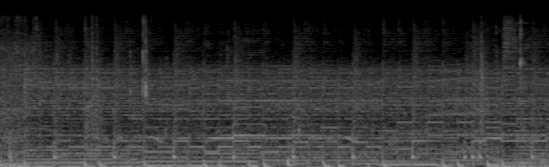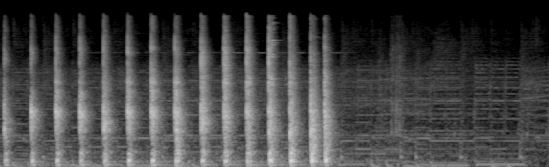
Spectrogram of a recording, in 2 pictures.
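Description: Claw hammer driving a nail into wood: a run of about seventeen quick, even strikes, roughly three and a half a second, growing louder toward the end, starting about eight seconds in.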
